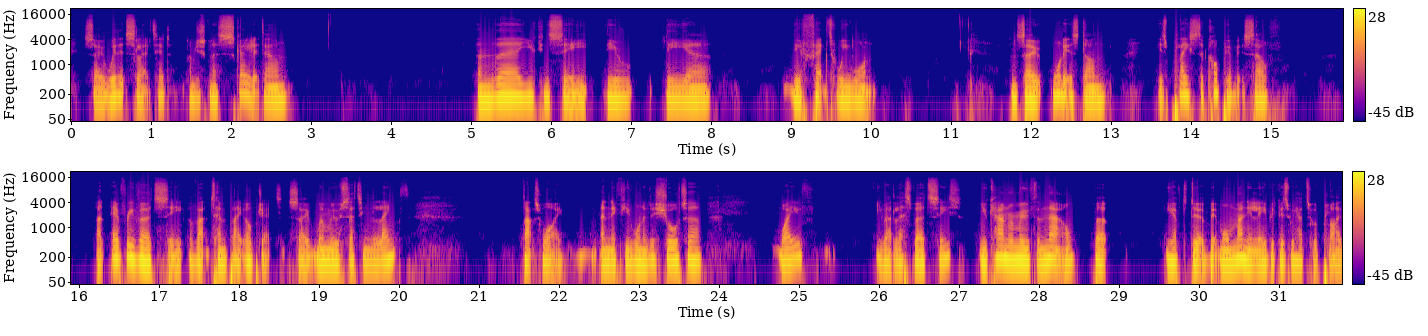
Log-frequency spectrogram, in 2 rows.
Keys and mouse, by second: 0.0 z, 1.7 z, 2.6 s, 9.0 middle click, 10.2 shift+middle click, 11.2 middle click, 13.1 shift+middle click, 13.4 shift+middle click.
